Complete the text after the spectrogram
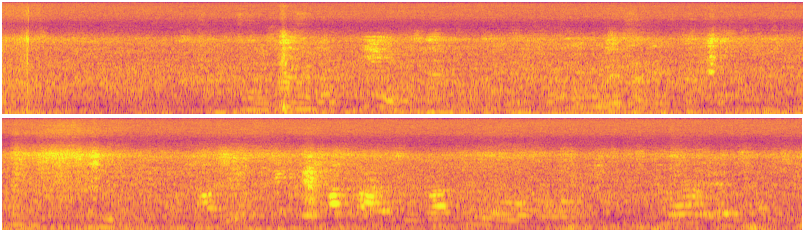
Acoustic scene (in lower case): residential area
